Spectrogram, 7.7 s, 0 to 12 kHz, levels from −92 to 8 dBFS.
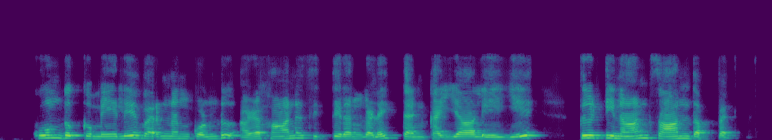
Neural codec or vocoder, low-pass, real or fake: codec, 16 kHz, 4 kbps, X-Codec, HuBERT features, trained on general audio; 7.2 kHz; fake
